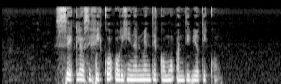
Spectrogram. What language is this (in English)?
Spanish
